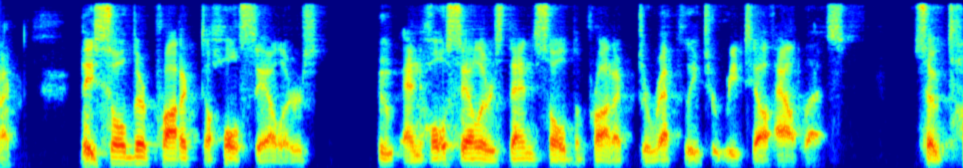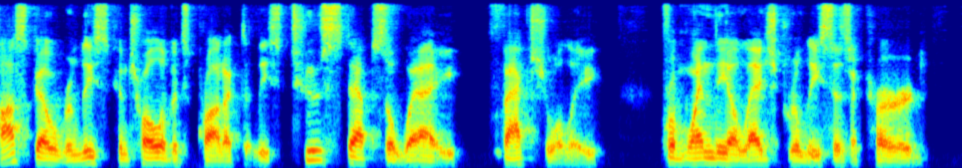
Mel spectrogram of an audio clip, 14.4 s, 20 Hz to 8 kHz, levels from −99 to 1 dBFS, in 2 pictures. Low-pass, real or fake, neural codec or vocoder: 7.2 kHz; fake; codec, 16 kHz in and 24 kHz out, 2.2 kbps, FireRedTTS-2 codec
